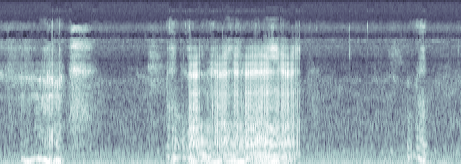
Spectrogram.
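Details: Sleeping English Bulldog puppy snoring: rumbling, snorting snores with low grunts and whimper-like noises over a steady background hum.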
